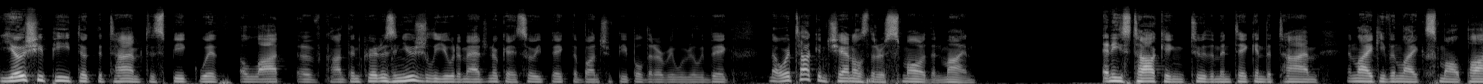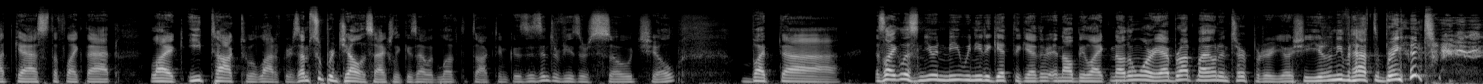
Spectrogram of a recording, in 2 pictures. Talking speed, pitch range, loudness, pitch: 235 wpm, 120-160 Hz, -24 LUFS, 135 Hz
